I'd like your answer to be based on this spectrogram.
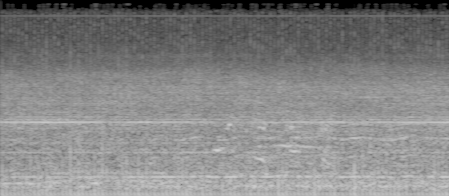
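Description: Grasstrack racing motorcycles rev together at the start line, a loud, continuous, droning engine roar holding steady throughout with a faint buzzing overtone.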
